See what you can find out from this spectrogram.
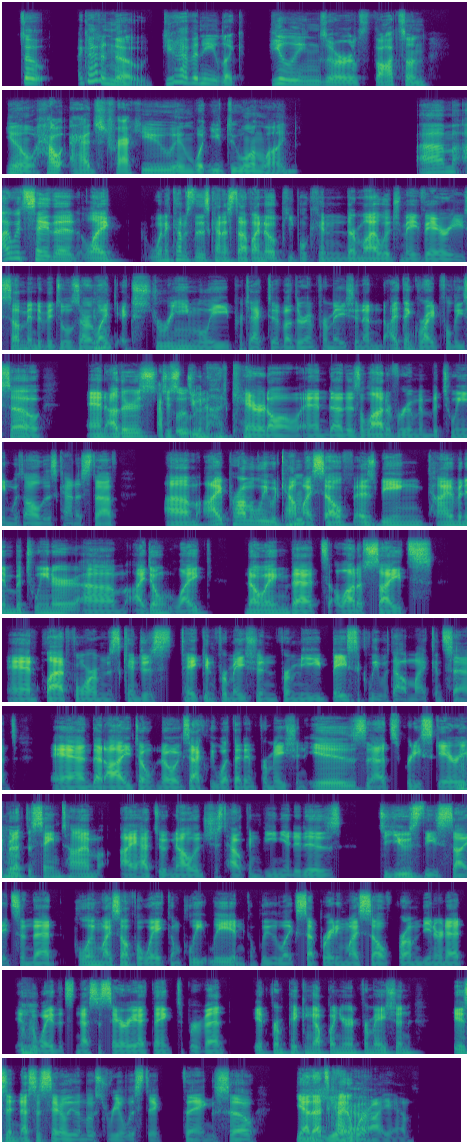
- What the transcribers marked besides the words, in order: tapping; laughing while speaking: "do not"; stressed: "Yeah"
- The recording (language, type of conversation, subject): English, unstructured, How do you feel about ads tracking what you do online?
- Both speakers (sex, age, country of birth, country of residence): male, 20-24, United States, United States; male, 30-34, United States, United States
